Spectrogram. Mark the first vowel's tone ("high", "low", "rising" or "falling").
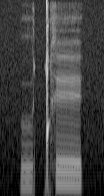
low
